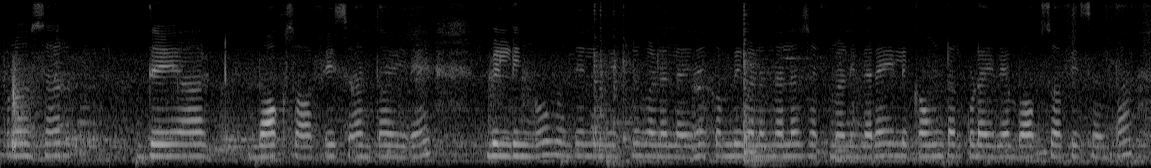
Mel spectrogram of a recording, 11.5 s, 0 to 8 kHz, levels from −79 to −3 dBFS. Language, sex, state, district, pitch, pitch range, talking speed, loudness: Kannada, female, Karnataka, Bijapur, 210 Hz, 205-220 Hz, 105 wpm, -39 LUFS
